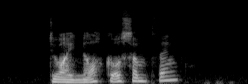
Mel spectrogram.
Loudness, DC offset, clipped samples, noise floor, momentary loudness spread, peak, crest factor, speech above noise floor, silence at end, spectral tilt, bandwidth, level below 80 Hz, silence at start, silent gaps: -23 LUFS; under 0.1%; under 0.1%; -57 dBFS; 7 LU; -6 dBFS; 18 dB; 35 dB; 0.7 s; -8 dB/octave; 9.6 kHz; -58 dBFS; 0.5 s; none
